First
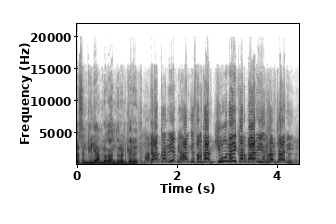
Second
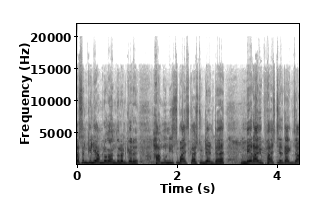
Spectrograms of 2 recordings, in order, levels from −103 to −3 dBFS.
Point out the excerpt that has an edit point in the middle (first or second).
first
